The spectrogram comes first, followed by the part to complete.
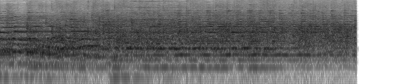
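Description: A choir with kanun, oud and violin holds the final notes of a Turkish song while audience applause rises. The sound cuts off abruptly about three and a half seconds in.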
